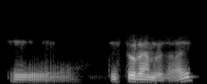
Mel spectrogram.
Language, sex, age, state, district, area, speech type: Nepali, male, 45-60, West Bengal, Darjeeling, rural, conversation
